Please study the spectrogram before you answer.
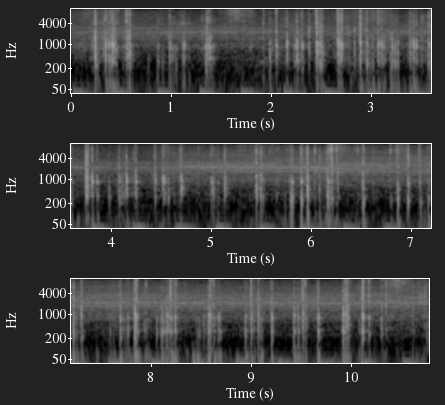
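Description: Fingertips rapidly scratch and strum the bristles of a blue plastic paddle hairbrush held close to the mic. The result is a dense run of dry, crisp ticks and rustling scratches, each click sharp and quickly gone over a faint steady background hum.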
